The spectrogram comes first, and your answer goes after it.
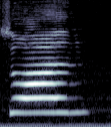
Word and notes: zuan: 1

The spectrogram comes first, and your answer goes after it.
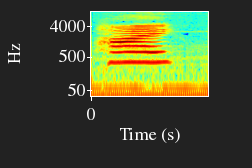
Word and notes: hai: 1

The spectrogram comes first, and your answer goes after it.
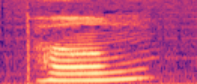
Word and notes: peng: 2

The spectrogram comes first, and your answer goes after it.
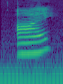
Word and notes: ai: ai2

